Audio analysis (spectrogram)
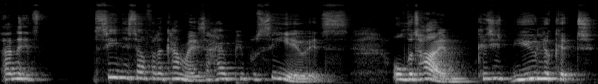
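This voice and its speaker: A woman's voice: on the high side, big pitch swings, normal speed, darkish tone, roomy sound. A woman with a cold and a nasal, blocked-up voice, chatting and rambling with lots of ums as she gives a home how-to vlog. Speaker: vlogger. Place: old house, by a fireplace indoors.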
